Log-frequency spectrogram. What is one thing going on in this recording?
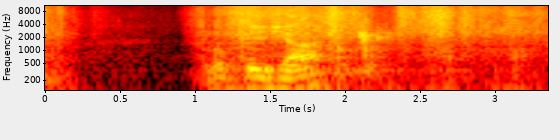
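Clumps of damp soil tumble into a plastic bucket.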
